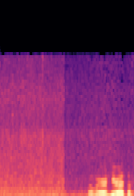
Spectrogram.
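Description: Steady hiss of falling water that drops away suddenly about a second in, after which a person speaks.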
